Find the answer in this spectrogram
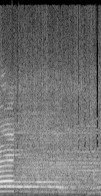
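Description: A commentator's drawn-out shout as a goal is called, the last vowel held on one steady pitch and fading out after about a second.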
